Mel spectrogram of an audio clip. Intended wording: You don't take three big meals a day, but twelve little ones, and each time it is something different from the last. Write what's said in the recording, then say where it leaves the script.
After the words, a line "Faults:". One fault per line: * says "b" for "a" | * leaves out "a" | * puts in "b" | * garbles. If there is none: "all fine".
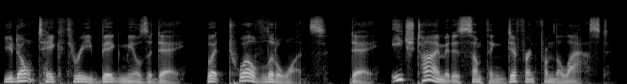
You don't take three big meals a day, but twelve little ones, day each time it is something different from the last.
Faults:
* says "day" for "and"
